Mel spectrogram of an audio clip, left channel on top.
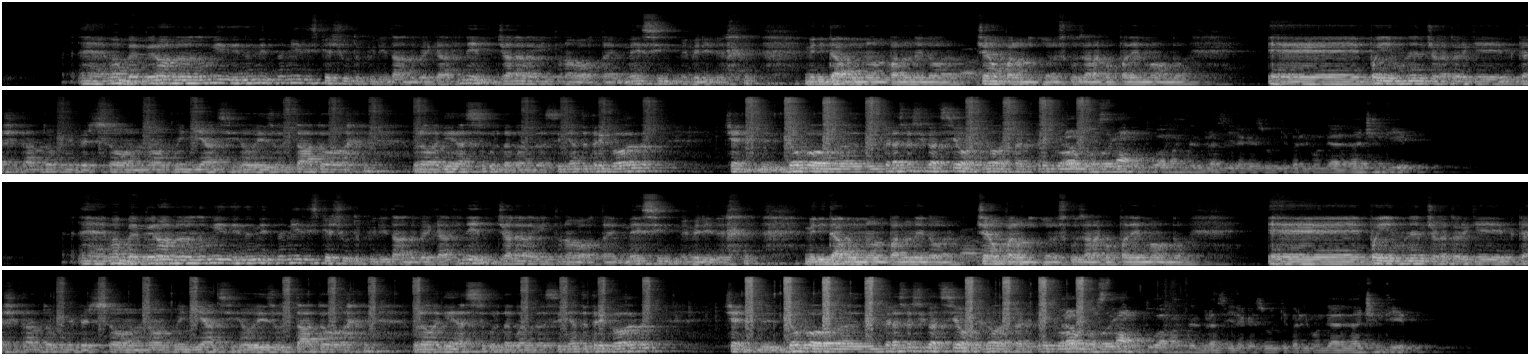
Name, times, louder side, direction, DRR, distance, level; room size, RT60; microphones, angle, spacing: voice 1, 0.8-12.3 12.7-26.5, right 1 dB, 10° right, 0 dB, 1.1 m, -26 dB
sound 1, 15.7-17.4 18.1-19.7 20.4-24.1 24.9-26.1 26.4-26.5 26.6-27.1, right 9 dB, 80° right, 1.7 m, -28 dB
voice 2, 25.8-29.3, right 1 dB, 40° right, 4 dB, 1.8 m, -32 dB
12.5 x 9.2 x 6.7 m, 1.0 s
head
